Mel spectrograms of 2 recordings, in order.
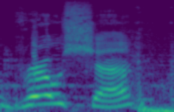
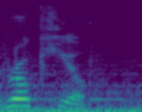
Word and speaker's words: brochure: It is also brochure, not brochure. Brochure, okay? Brochure is the word, not brochure.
